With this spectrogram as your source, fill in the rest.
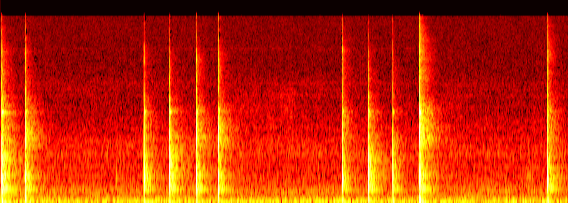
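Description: Fingernails tap and scratch a round, flat bamboo lid resting on a black candle jar. Twelve short, dry taps land in irregular clusters with almost no ring, each a hollow woody click centered around the midrange.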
